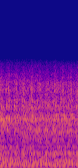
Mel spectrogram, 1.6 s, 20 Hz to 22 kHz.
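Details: 1995 Ford F250 Powerstroke diesel, 5-speed manual, 225,000 miles, cold start at about 32°F with no block heater after repeated cranking and smoke: rough, uneven clattery idle; owner suspects bad glow plug relay or connection.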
